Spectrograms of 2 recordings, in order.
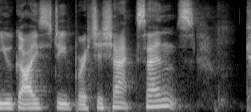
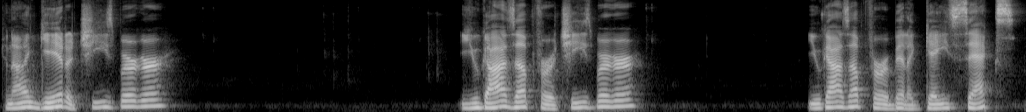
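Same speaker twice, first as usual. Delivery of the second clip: put-on Southern accent. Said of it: "How good's my Southern accent?".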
